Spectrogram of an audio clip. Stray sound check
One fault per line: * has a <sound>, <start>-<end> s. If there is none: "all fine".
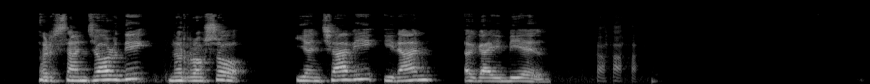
* has a laugh, 6.0-6.4 s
